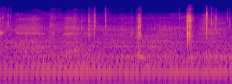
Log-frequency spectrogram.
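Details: Low mechanical hum with scattered clicks, scrapes and crackles, like work on a machine indoors; no animal voices.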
